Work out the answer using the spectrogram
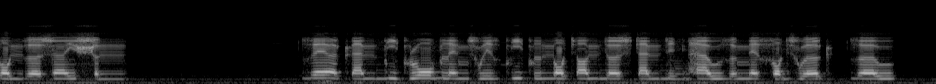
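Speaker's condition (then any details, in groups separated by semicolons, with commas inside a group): Cerebral palsy, speech-generating device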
